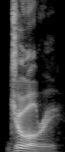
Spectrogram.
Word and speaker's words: jewelry: Jew. Ol. Re. Jewelry.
